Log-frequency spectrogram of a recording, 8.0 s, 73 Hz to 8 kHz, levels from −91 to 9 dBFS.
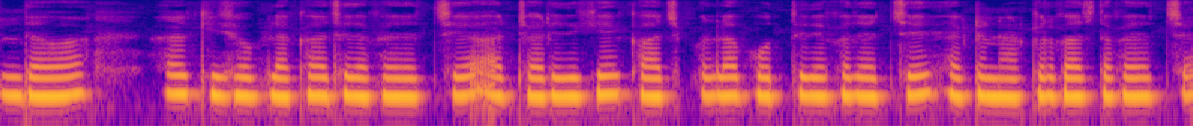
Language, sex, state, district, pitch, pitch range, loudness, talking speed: Bengali, female, Jharkhand, Sahebganj, 225 Hz, 220-230 Hz, -14 LUFS, 135 wpm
